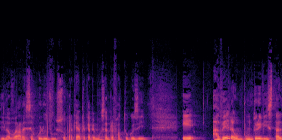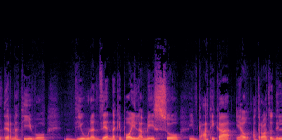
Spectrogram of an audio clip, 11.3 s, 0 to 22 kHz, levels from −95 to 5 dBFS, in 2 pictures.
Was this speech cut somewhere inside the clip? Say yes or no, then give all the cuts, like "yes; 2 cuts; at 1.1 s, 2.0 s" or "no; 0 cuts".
yes; 1 cut; at 9.4 s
